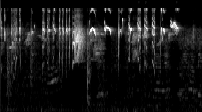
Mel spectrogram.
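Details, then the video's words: Black sunbird of the spotted type singing rapidly in captivity, kept to coax other reluctant birds into song; sharp, piercing high chips and squeaky notes pour out in quick, closely packed bursts. "Blacksunbird trotol gacor prospex cocok buat pancingan burung macet malas bunyi"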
